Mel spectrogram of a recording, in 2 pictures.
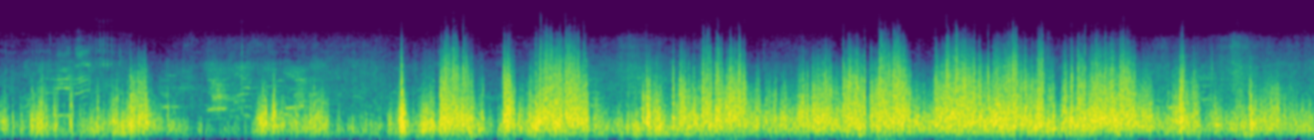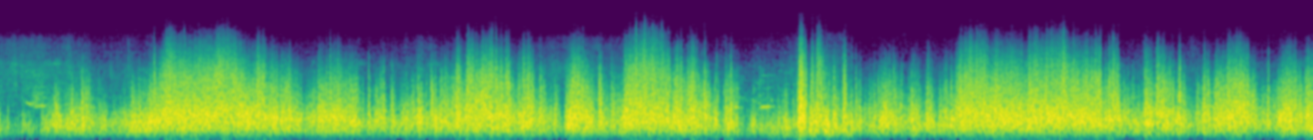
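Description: Wind gusts roar across the microphone outdoors.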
